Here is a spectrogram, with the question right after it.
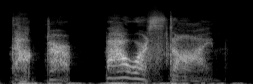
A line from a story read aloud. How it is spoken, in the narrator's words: I whispered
